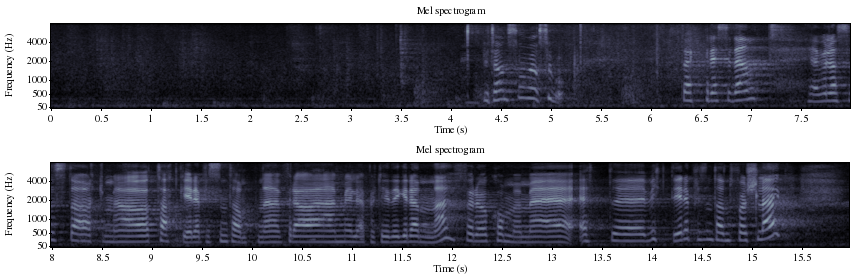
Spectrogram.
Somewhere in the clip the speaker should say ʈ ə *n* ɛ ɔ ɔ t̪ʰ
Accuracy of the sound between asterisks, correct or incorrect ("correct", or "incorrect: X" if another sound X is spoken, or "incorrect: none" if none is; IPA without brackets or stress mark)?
incorrect: m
